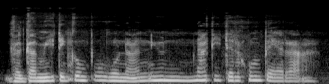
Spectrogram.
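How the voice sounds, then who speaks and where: A woman's voice: on the low side, steady tone, moderate pace, darkish tone. A woman with a Filipino accent playing a humble, devout middle-aged housemaid mother in a radio drama. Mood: consoling, hopeful.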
